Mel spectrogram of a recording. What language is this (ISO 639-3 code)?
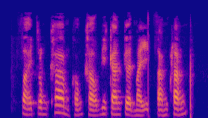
tha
